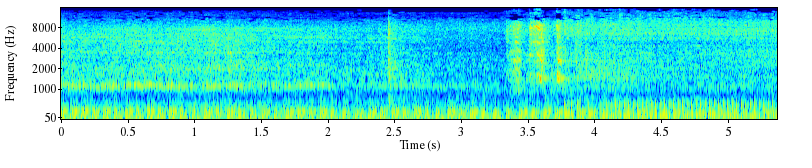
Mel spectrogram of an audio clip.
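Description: A motorcycle engine idles with a steady, throbbing rumble close by.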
